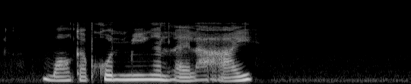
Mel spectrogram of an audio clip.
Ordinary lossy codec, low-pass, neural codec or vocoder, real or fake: none; 7.2 kHz; vocoder, 44.1 kHz, 80 mel bands, Vocos; fake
